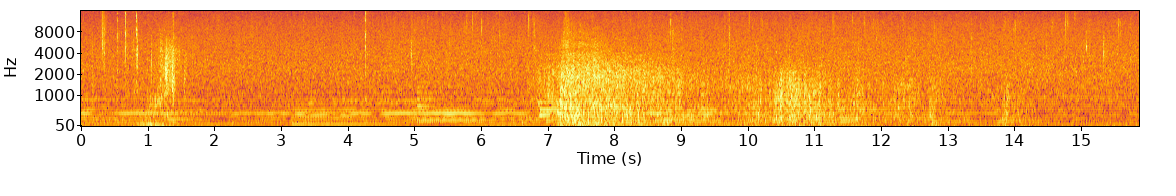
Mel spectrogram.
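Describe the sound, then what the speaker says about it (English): Rain falls steadily in the video game Strange Horticulture, with a sharp thunder crack near the start and then a long, loud rolling rumble of thunder crashing over the hiss of rain. "Oh, it's raining today."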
